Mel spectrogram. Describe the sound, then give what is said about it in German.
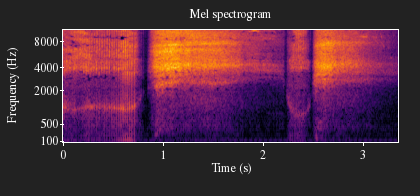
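A person loudly imitates snoring: three rough, wheezy breaths with a hissing, rattling rasp, each pulled in and pushed out, separated by brief pauses. “Ja, meinst du nicht, das Jesuskind wacht auf, wenn du so laut schnarchst?”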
